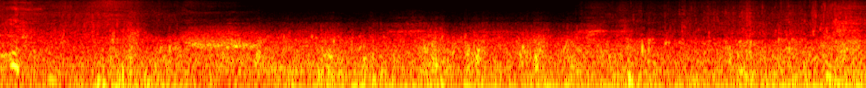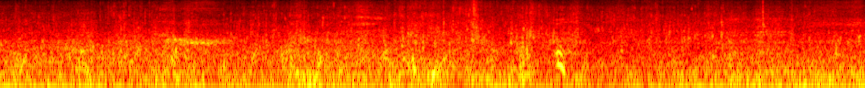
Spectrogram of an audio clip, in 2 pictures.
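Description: Sea water sloshing and splashing close to a microphone held at water level, with surf breaking and wind rumbling on the microphone, as an inner tube is worked out through the waves.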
